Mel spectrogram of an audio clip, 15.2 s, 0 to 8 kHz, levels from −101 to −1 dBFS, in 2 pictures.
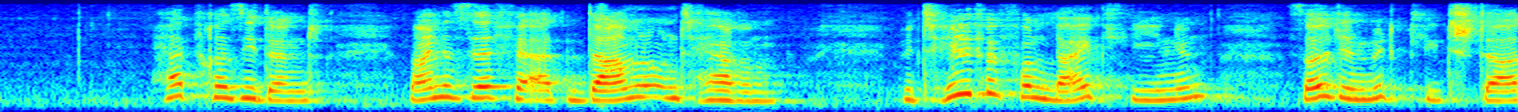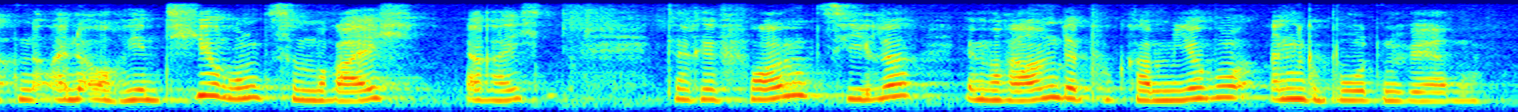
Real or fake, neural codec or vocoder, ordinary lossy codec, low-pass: fake; codec, 16 kHz, 16 kbps, FreqCodec, smaller model; none; 7.2 kHz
